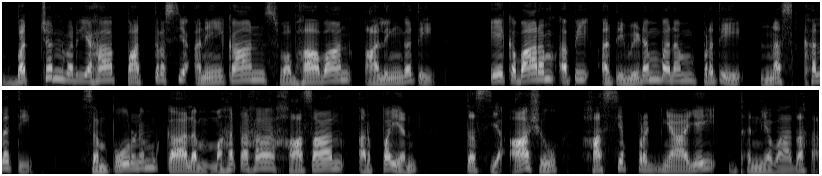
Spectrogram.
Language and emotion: Sanskrit, neutral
